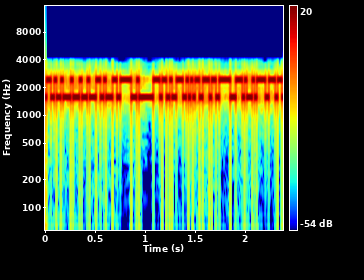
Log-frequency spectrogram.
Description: RTTY, about 45.45 baud. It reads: 1775 AS THE
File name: fsk850 / usnavy1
